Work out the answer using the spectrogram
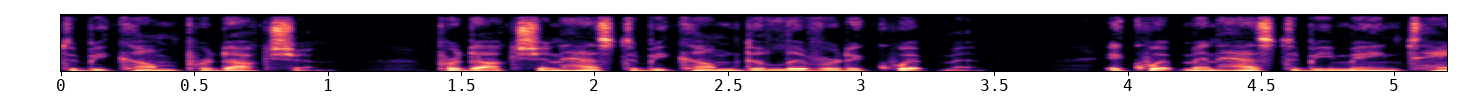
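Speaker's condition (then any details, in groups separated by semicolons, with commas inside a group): No condition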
